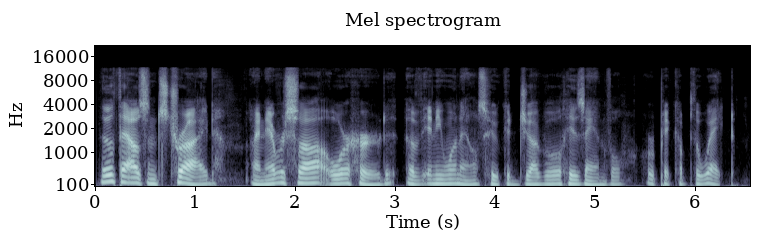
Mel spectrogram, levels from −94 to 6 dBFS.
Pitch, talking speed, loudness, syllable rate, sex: 120 Hz, 190 wpm, -19 LUFS, 4.8 syllables/s, male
